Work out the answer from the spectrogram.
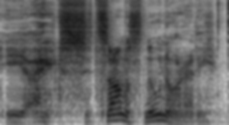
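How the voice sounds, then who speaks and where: A man's voice: mid-range voice, wildly swooping pitch, measured pace, fairly bright tone, breathy edge. A man doing a casual let's play of a visual novel, reading the story aloud with rambling, conversational asides.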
